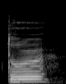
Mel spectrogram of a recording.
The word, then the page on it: tur: Apatani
